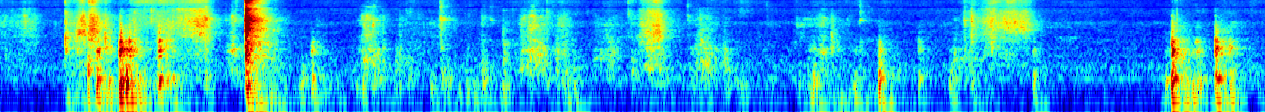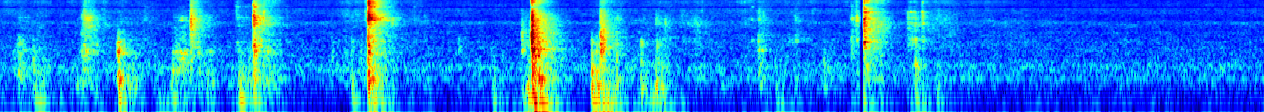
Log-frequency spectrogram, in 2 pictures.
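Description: Irregular metal clanks and knocks as a HydroVac vacuum brake booster part is turned over and clamped in a bench vise and worked with a hand tool, with a few sharper knocks standing out.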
